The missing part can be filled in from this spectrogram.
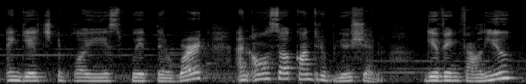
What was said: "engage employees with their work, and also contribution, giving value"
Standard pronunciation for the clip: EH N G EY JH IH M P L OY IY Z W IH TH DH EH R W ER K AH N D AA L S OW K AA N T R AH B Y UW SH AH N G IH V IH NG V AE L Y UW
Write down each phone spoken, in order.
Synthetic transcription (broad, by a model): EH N G EY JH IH M P L OY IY S W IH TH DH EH R W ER K AH N D AA L S OW K AA N T R AH B Y UW SH AH N G IH V IH NG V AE L Y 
